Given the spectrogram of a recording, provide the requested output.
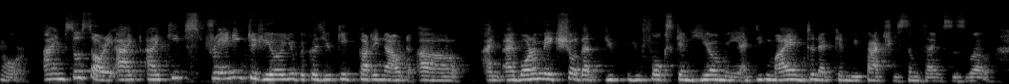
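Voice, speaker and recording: Fairly quick speech in an Indian accent, with hardly any pauses, ordinary pitch variation and noticeable background noise. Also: woman, fairly high pitch for a woman. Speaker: university counseling center director. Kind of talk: panel discussion.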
